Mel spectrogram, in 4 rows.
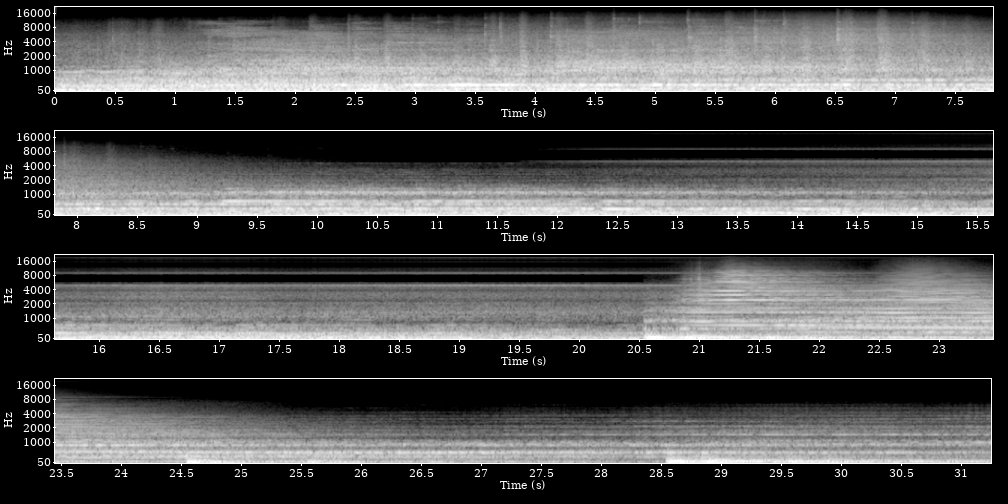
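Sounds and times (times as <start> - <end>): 
haunting cinematic trailer music soundscape: 0.0 - 31.2.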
